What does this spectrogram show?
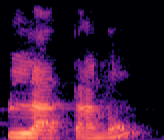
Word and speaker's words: plátano: aquí tenemos la palabra plátano mire que la palabra plátano lleva la tilde en la tercera sílaba voy a contar primera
